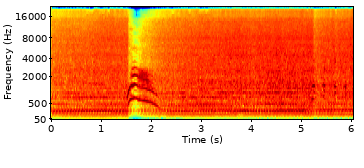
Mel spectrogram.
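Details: 1977 Ford F150 V8, first start and break-in of a new engine; smooth steady idle with even beat, a brief whistle-like sweep; sounds healthy, normal idle.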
